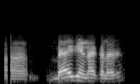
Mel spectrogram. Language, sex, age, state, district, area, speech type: Tamil, male, 18-30, Tamil Nadu, Nagapattinam, rural, conversation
